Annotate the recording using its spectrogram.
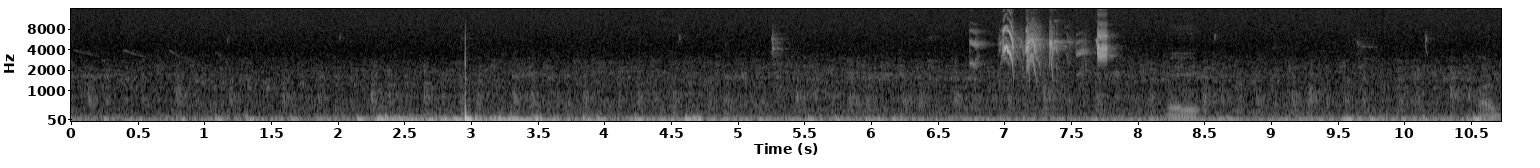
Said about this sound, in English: Three birds singing at one time. Four. Five. All three together.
